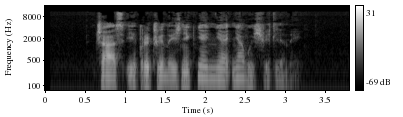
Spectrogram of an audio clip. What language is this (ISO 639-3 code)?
bel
